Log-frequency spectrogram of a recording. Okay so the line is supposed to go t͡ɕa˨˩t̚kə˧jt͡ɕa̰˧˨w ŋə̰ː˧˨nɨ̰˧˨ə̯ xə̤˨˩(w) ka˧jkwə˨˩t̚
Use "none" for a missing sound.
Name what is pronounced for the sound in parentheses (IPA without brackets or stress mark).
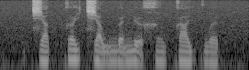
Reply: w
